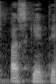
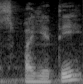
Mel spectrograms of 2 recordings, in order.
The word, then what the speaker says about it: spaghetti: Next is Paschetti metathesis. The use of Paschetti instead of spaghetti is another clear illustration of metathesis in spoken English.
